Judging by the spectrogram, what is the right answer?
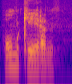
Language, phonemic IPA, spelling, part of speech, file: Dutch, /ˈɔmkerə(n)/, omkeren, verb, Nl-omkeren.ogg
- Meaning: 1. to turn around 2. to reverse 3. to turn upside down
